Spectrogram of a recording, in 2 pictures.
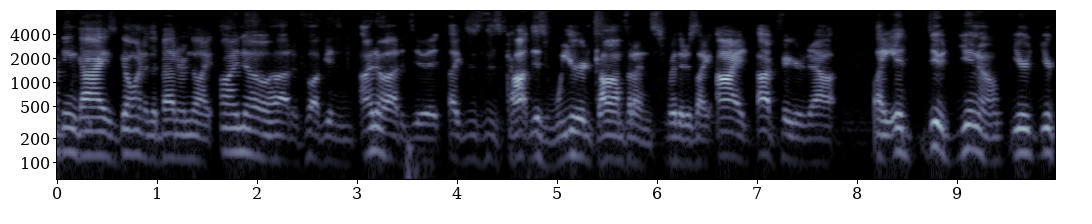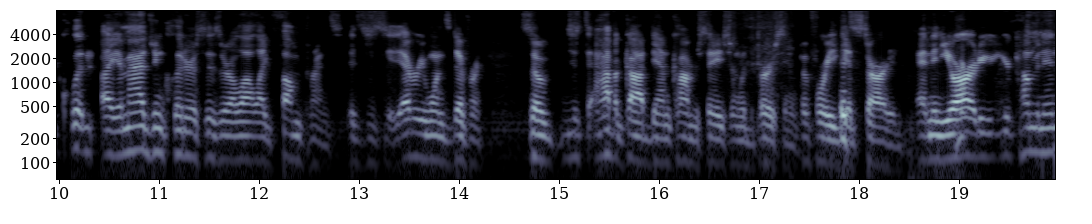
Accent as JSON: {"language": "English", "region": "the South", "country": "United States", "accent": "Southern", "said": "Yeah, I had my southern accent beat out of me."}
